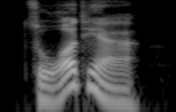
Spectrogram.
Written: zuo2 tian1

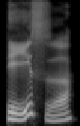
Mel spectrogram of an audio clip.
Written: 地势

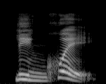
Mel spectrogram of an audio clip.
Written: 领会

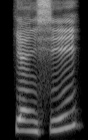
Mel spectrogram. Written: 演习

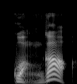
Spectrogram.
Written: guang3 gao4

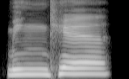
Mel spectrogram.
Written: ming2 tian1

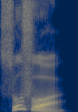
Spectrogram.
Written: shu1 fu5

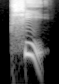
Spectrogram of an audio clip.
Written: 撇

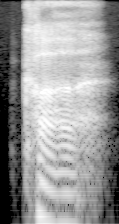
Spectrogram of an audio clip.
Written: kan1

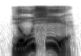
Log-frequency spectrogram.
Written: you2 xi4

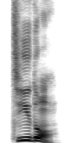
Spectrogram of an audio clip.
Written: ji1 dong4

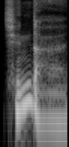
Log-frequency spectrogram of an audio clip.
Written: qing1 dan4

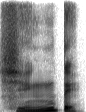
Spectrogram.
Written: 心得

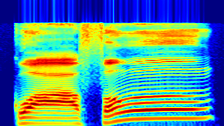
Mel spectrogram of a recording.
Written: gua1 feng1

